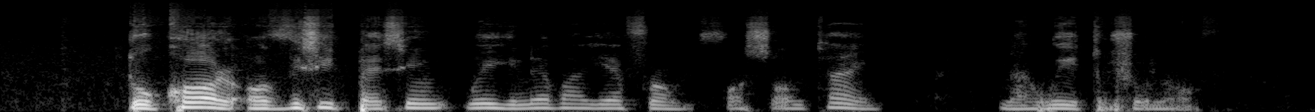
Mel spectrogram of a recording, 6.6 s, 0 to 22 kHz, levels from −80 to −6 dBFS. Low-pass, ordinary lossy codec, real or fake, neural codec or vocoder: 19.8 kHz; Opus, 16 kbps; fake; codec, 44.1 kHz, 7.8 kbps, Pupu-Codec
